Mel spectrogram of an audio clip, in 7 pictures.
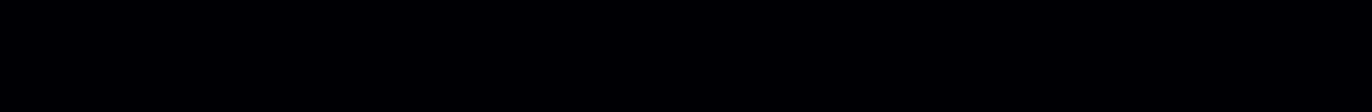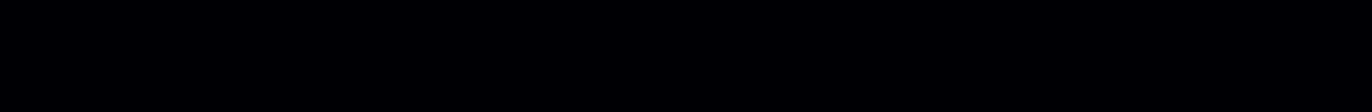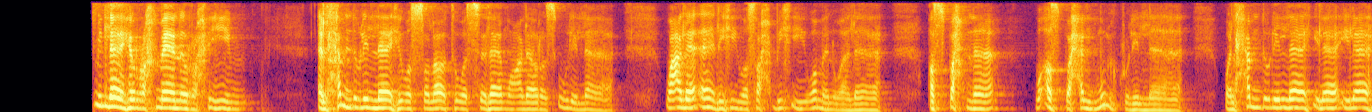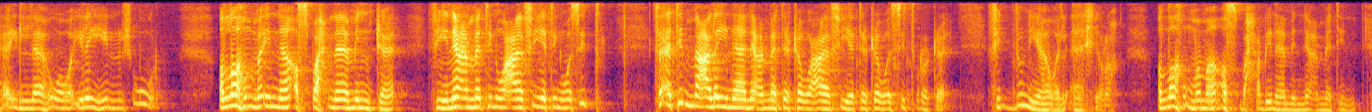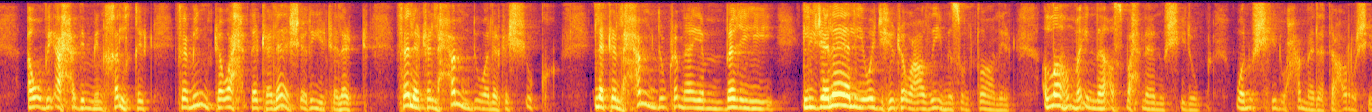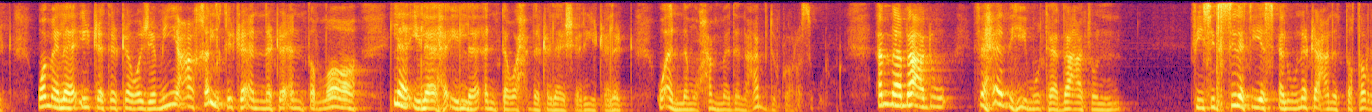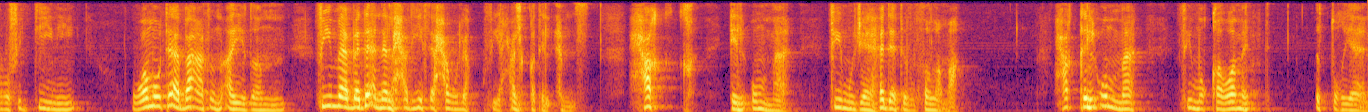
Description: درس الفجر - يسألونك عن التطرف الديني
